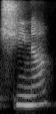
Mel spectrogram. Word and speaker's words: China: China the spelling is same but we'll call it Shina.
